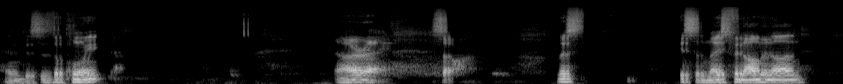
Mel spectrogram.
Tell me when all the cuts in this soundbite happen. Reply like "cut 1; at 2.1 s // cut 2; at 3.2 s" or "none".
cut 1; at 5.8 s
